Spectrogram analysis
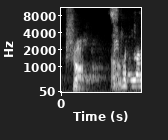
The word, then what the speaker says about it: Schorh: Y bueno, gracias, Schro, creo que se pronuncia así, ¿no? Sí, sí, Por ahí va la cosa, sí, Schro, sí, ¿no?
